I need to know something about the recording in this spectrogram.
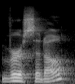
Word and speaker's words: versatile: two correct ways so the first way is versatile that's how I just said it the first time and it's stressed on the first syllable ver so ver is long and SLE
